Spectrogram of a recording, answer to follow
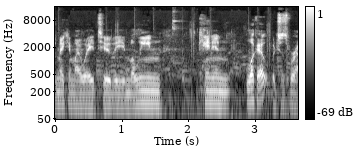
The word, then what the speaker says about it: Maligne: Discovered that I was saying Maligne all this time, but it's actually Maligne, as per the French-Canadian side of the language.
